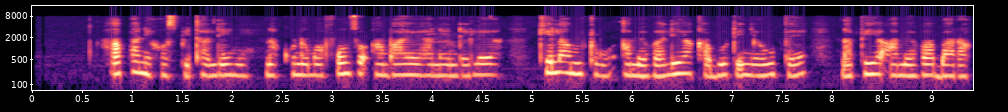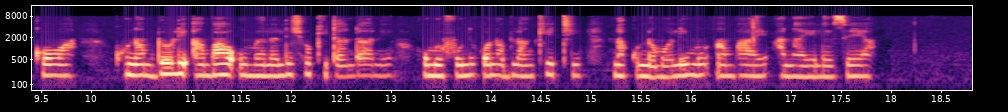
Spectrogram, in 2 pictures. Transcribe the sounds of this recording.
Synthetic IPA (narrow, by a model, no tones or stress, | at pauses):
hapanihɔspitʰalininakunamafunzɔʔambajɔjanaɛndɛlɛa | kilam̩tuamɛvaliakʰaɓutiɲaupɛnapiaʔamɛvaːɓaɾakɔa | kʰunam̩ɗɔliʔambaɔʔumɛlaliʃaukitandaniumɛfunikwanablaŋkʰɛtʰinakunamwalimuʔambajɛanaɛlɛzɛa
